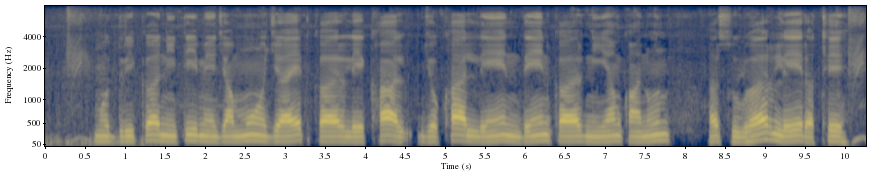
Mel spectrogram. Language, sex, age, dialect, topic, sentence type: Chhattisgarhi, male, 18-24, Northern/Bhandar, banking, statement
